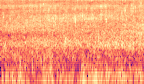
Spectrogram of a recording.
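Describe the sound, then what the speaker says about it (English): Water rushes steadily through a wide, rocky creek, a continuous broadband wash close by with no voices. "It's a pretty wide creek, but there's a lot of rocks there"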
